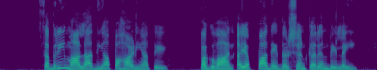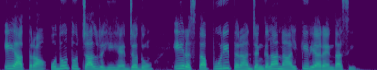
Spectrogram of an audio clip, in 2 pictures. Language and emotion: Punjabi, neutral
